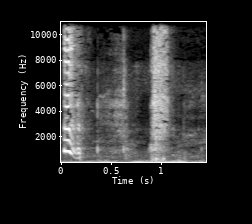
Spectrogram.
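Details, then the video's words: A small female Chihuahua named Kkami, a dog that rarely barks, gives a brief high whimper that drops in pitch, followed by a soft breathy huff in a quiet room. She is asking for what she wants and not to take her doll. "귀여운 목소리로 대답해주는 치와와 강아지 앙탈 소리"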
